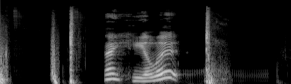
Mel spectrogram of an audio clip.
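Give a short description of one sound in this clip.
A man speaks with animation close to a headset microphone.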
